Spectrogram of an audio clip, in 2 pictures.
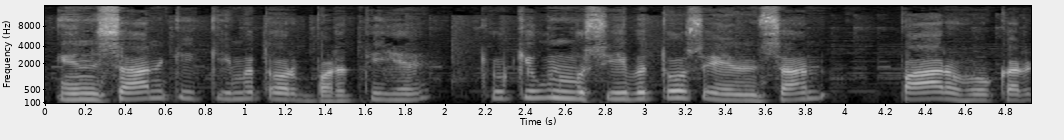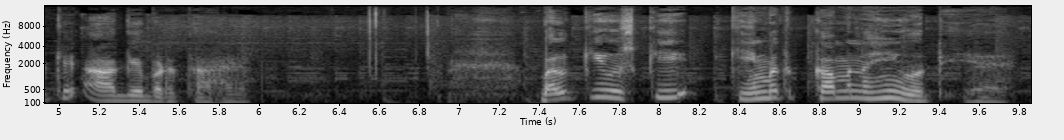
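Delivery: usual speaking voice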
